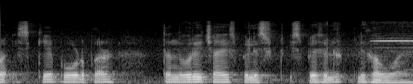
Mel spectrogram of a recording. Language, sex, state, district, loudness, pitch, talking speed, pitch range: Hindi, male, Uttar Pradesh, Shamli, -18 LUFS, 110 Hz, 145 wpm, 105-115 Hz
